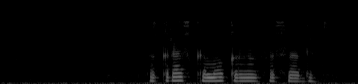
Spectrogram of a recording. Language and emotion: Russian, neutral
